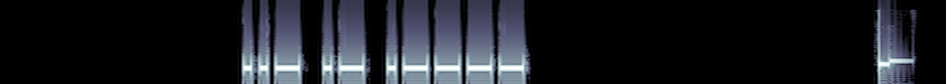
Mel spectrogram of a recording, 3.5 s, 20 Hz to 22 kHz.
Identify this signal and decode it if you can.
Morse code, heard as a keyed tone, about 40 wpm, 700 Hz. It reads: UA1
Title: Callsign Prefixes for Top 50 DXCC - 40wpm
